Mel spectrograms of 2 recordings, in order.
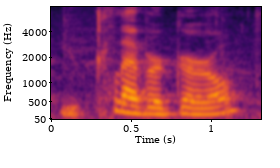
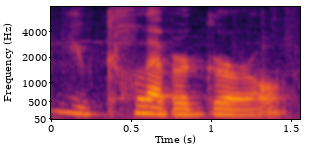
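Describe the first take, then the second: First: Chanted, slow, lulling repeated phrase. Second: Chanted, slow, eerie lulling voice; chanted, hypnotise her softly. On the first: Gracella lulls Elizabeth, slow and crooning. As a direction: croon it to hypnotise. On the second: Gracella lulls Elizabeth with a slow eerie chant. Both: A narrator's reading. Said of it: "lulling, quiet chant".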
